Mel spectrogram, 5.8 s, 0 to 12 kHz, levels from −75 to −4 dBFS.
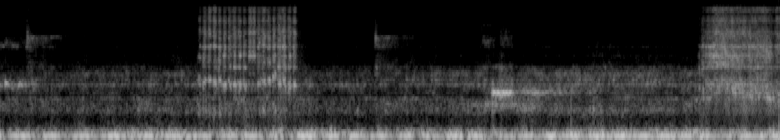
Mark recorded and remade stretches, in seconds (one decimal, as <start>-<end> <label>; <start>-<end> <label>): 0.0-5.9 remade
